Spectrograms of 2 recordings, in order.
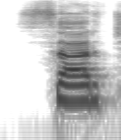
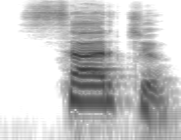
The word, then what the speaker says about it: सर्च: कर्क नहीं पढ़ना कर्क सर्च कैसे पढ़ेंगे सर्च सरच नहीं पढ़ना सर्च धर्म कैसे पढ़ेंगे अपन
